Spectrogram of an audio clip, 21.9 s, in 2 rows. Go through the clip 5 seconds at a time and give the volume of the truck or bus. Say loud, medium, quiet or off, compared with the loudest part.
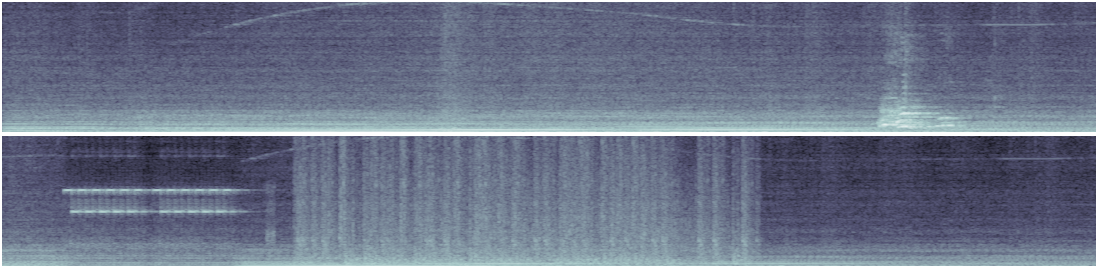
loud, loud, medium, medium, quiet.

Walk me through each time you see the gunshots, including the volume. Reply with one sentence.
The gunshots can be heard from 13.6 to 18.6 s, at a steady volume.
